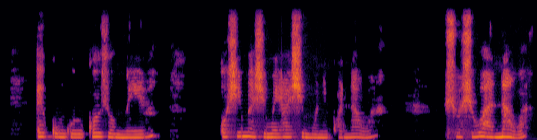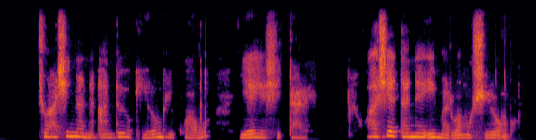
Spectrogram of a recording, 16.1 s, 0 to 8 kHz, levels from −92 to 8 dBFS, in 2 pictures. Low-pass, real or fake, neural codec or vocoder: 7.2 kHz; real; none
